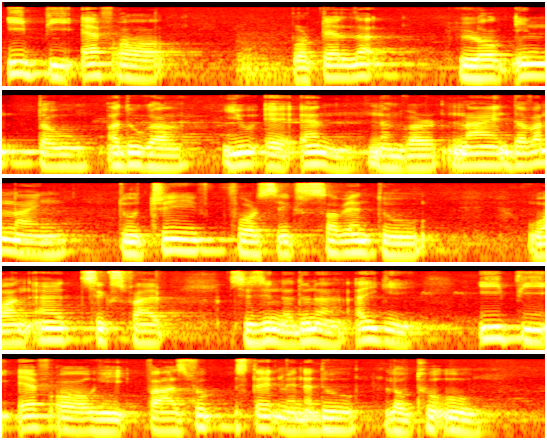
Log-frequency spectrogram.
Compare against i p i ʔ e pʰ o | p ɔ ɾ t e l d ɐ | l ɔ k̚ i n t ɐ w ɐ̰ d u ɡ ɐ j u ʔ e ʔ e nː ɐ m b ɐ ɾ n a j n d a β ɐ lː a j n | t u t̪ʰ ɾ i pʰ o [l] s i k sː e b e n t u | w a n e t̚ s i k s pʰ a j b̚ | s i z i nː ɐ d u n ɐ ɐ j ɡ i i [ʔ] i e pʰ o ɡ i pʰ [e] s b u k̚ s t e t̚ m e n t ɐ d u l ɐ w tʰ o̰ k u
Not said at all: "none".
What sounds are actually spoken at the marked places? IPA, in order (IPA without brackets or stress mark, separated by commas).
ɾ, p, a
